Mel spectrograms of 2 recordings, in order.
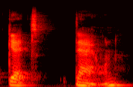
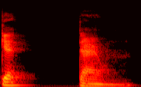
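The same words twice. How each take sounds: First: The T in get is fully released. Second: The T in get is a glottal stop. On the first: The speaker calls it wrong. "Notice it's not get down" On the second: The speaker calls it right. "it's a glottal stop. We kind of go get down"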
